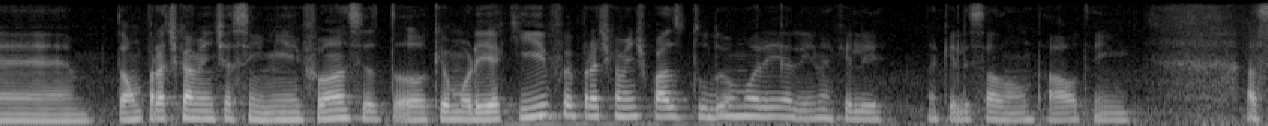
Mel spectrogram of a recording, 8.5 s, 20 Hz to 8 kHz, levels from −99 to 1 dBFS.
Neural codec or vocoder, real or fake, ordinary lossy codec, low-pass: none; real; none; 7.2 kHz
